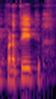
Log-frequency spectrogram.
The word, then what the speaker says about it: प्रातः: प्रात नहीं बोलोगे, प्रातः।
